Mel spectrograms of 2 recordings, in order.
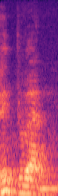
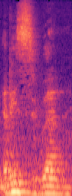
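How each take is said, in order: First: The middle consonant is a d sound. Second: The middle consonant is a z sound. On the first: This is the local form of the name. "bukan Ridwan" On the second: This is how the name is said over there. "pakai Z"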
